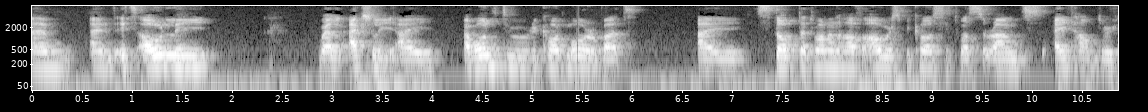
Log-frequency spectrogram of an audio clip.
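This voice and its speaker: Speaking at a fairly slow pace with long, frequent pauses, the voice stays monotone and flat in intonation amid audible room echo. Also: man, fairly high pitch for a man. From Switzerland, Entlebuch (Lucerne). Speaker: student researcher presenting. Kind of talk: conference Q&A. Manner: hesitant, many fillers.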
